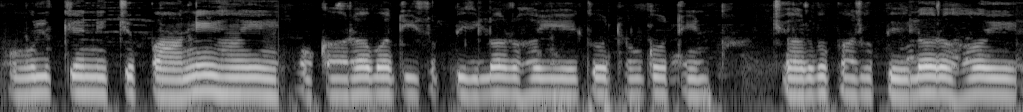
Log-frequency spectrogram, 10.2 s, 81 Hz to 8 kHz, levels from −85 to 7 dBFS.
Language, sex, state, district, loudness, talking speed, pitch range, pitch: Bajjika, male, Bihar, Vaishali, -21 LUFS, 130 wpm, 160-170 Hz, 165 Hz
